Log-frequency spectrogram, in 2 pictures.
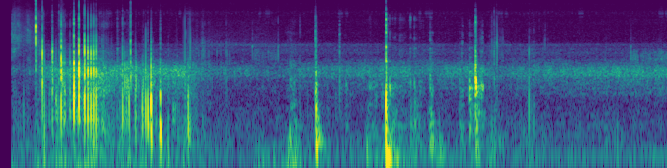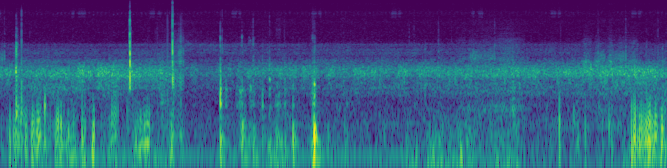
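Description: Handling noise in a car's cargo area: a quick run of clicks and knocks in the first two seconds, then scattered single clicks, as the AC power outlet's cover is handled and a plug is pushed in. A steady background hum runs under it.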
